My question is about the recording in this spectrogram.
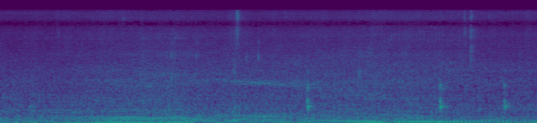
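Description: A motor vehicle's engine running close by on the street, a low rumble that swells twice, with a few light clicks over it.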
